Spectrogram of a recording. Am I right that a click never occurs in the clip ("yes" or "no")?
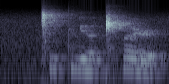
no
